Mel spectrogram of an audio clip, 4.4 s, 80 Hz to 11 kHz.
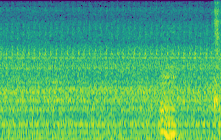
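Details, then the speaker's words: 1984 Toyota Cressida 5M-E petrol engine just after head job, warming up at idle: steady running with a faint light tick at engine speed from one exhaust tappet with too much clearance, set with the cam lobe in the wrong position, later readjusted. "well apart from one noisy tap it it seems to be all right so oh that's not too bad it sounds like I got one of the exhaust tap it's a little too"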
